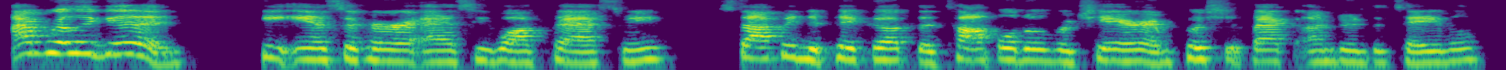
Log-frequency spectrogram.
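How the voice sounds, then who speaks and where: A woman reads fiction aloud with theatrical flair. Her voice is bright and sharp, at a medium pitch, and her delivery is expressive. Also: moderate pace, hardly any pauses, low-quality recording. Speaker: book reader and channel host. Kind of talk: dramatic audiobook narration.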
